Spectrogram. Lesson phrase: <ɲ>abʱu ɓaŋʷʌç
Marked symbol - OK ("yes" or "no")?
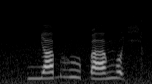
yes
